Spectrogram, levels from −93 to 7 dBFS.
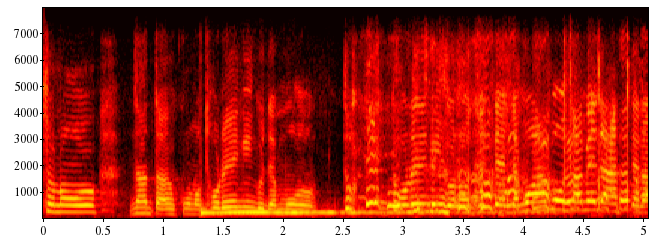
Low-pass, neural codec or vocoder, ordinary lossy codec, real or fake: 7.2 kHz; none; Opus, 24 kbps; real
